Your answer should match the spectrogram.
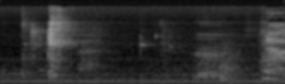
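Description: Faint steady low hum, with one short sharp breath sound from a person drinking from a mug about half a second in and a softer breath near the end.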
